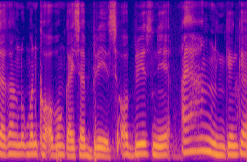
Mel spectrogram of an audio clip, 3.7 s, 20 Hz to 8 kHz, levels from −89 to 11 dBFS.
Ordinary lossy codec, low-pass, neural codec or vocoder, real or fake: none; none; none; real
